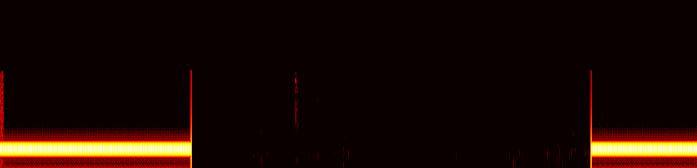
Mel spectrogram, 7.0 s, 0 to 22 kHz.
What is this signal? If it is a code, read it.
Ringback tone (North America), 440 + 480 Hz.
